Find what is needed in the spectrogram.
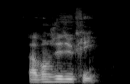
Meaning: BC (before Christ)
- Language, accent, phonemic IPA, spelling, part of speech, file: French, France, /a.vɑ̃ ʒe.zy.kʁi/, av. J.-C., adverb, LL-Q150 (fra)-av. J.-C..wav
